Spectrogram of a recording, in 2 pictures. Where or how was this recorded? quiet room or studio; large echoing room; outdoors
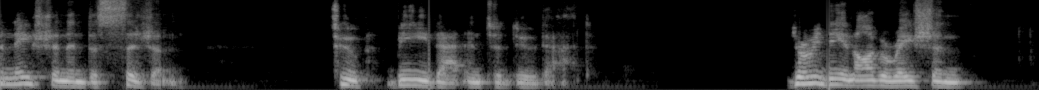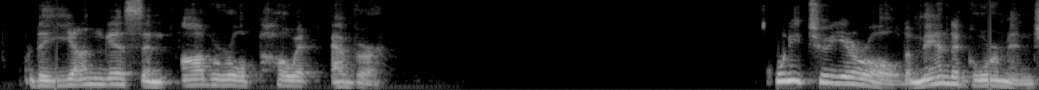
large echoing room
